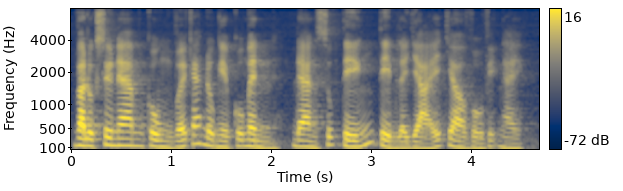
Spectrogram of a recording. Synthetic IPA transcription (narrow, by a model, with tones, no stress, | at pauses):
vaː˨˩lwə˩t̚sɨ˧naː˧mkʊ˨˩ŋ͡mvəː˨˦jkaː˦˥k̚ɗə˨˩wŋ͡mŋi˨˩əp̚ku˧˩əmï˨˩ŋ̟ɗaː˧ŋsu˦˥t̚t̪i˨˦ənt̪i˨˩mlə̰ː˧˨jza̰ː˧˩jt͡ɕɔ˧vṵ˧˨vi˨˩ək̚na˨˩j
